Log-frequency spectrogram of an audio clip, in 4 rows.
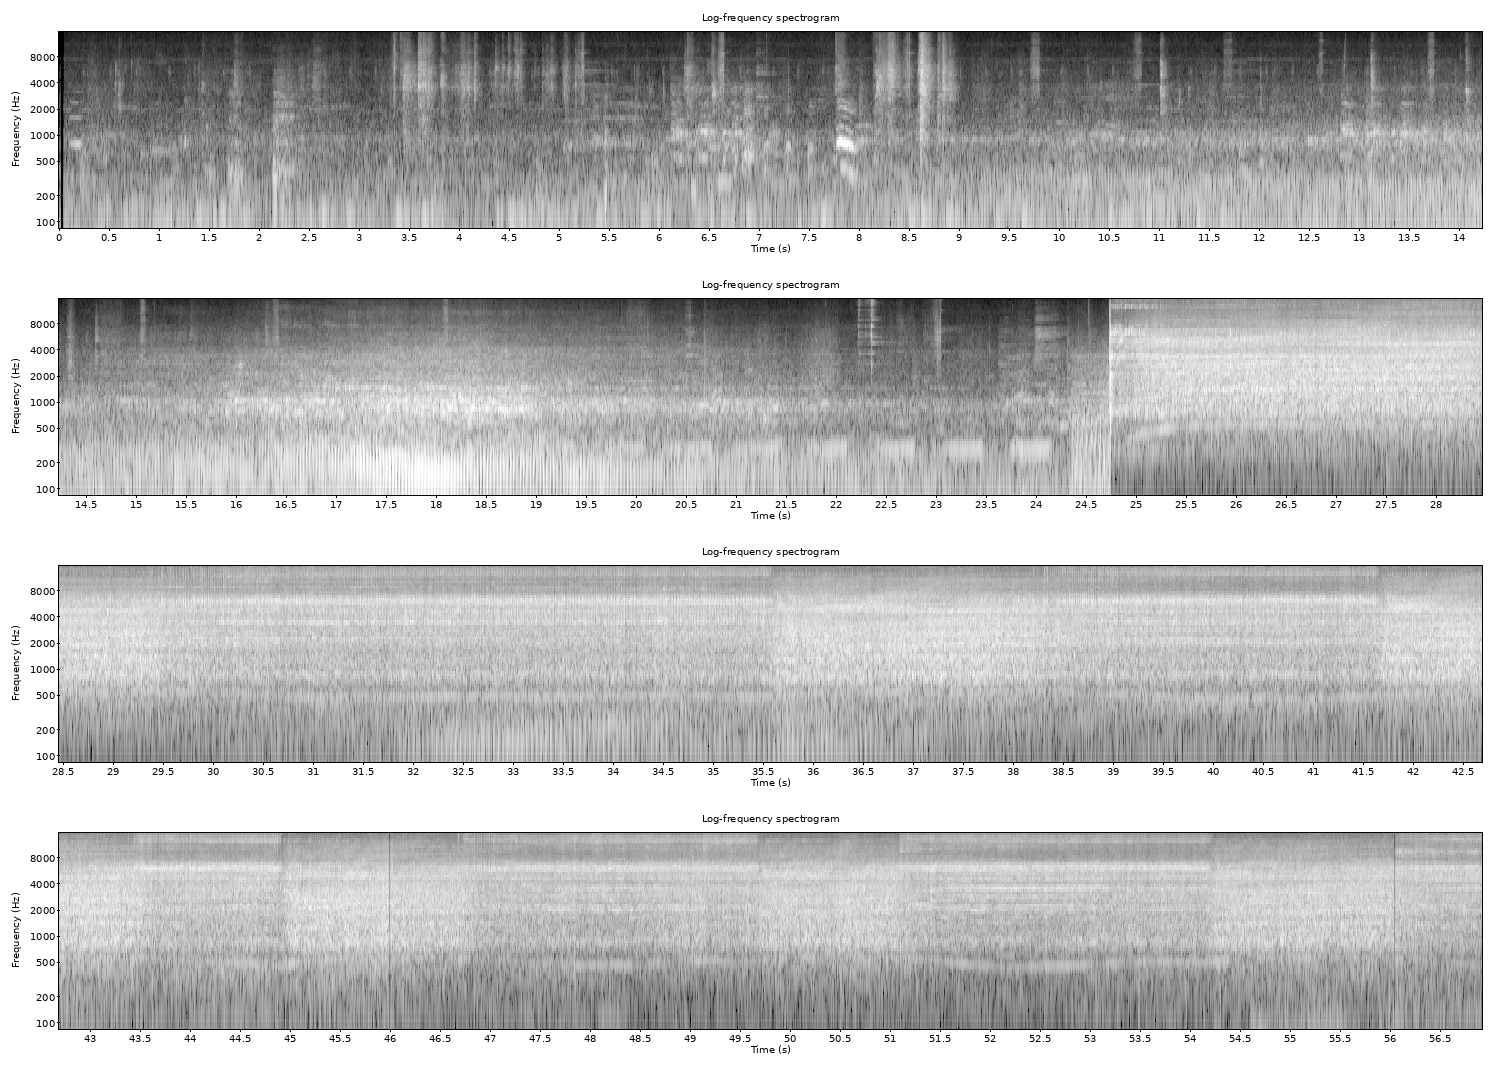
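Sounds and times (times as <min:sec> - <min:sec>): angle grinder cutting steel: 0:11.6 - 0:23.1, 0:24.3 - 0:56.9.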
